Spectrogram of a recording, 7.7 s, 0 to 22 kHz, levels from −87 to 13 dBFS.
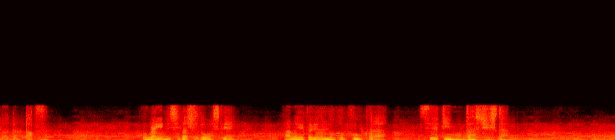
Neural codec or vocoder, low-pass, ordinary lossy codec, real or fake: codec, 16 kHz in and 24 kHz out, 0.6 kbps, FireRedTTS-2 codec; 5.4 kHz; none; fake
